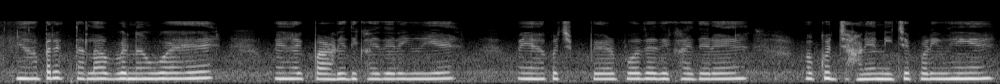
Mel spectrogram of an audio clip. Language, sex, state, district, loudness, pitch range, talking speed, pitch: Hindi, female, Bihar, Madhepura, -14 LUFS, 255-265 Hz, 175 wpm, 260 Hz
